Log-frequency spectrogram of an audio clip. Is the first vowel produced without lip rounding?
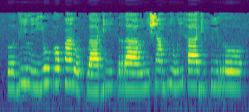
no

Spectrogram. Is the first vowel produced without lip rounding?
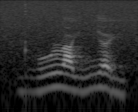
no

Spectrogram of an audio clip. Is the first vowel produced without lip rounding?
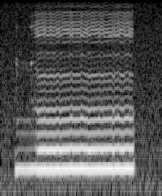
no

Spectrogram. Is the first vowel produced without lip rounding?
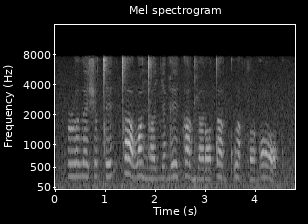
yes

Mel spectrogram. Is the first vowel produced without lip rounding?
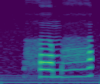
yes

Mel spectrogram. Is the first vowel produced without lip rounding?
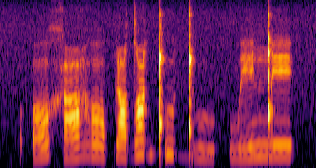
no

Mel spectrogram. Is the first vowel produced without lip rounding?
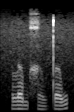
yes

